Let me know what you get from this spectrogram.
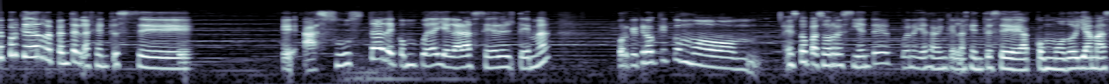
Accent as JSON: {"language": "Spanish", "country": "Mexico", "said": "Somos malas mexicanas en todo caso"}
